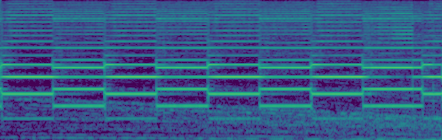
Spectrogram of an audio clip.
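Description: A police car siren blares as the car arrives, in a steady two-tone pattern, switching between high and low pitches about twice a second, loud over a low engine rumble, with no voices.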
